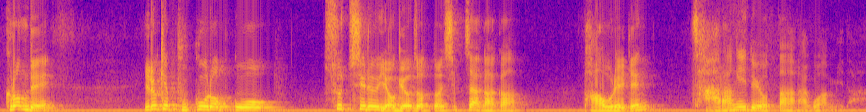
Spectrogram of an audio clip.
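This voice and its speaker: Korean pastor preaching, slightly high voice. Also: male voice, lively intonation, measured pace, darkish tone, slight background noise. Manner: acts out quoted voices and a child's play within the sermon. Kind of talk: sermon.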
